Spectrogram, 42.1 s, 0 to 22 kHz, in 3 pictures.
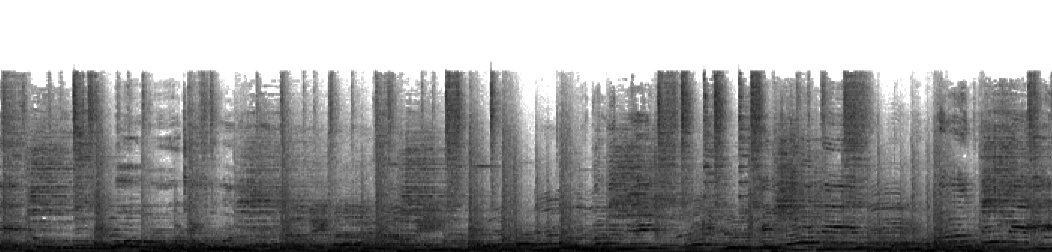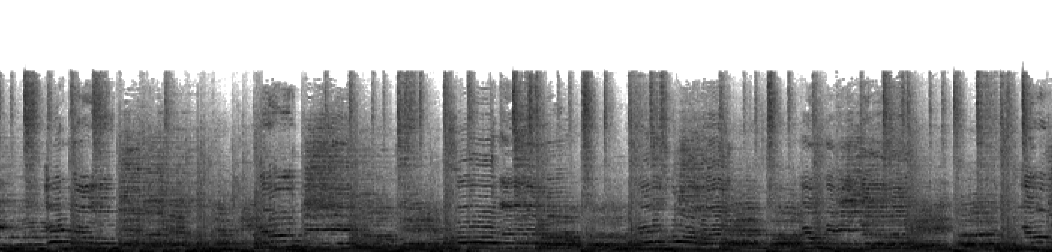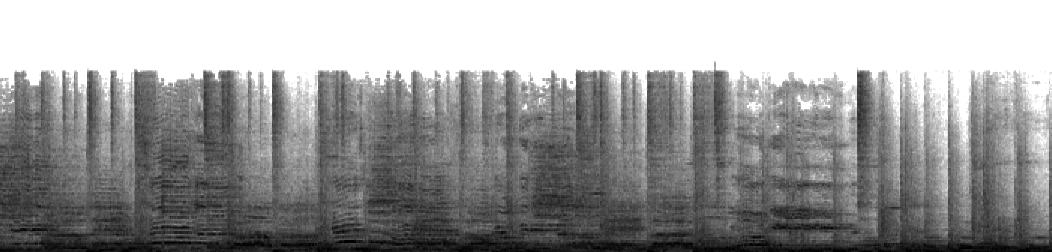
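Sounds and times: drum kit: 0.0 - 42.0
gospel choir singing: 0.0 - 42.0.

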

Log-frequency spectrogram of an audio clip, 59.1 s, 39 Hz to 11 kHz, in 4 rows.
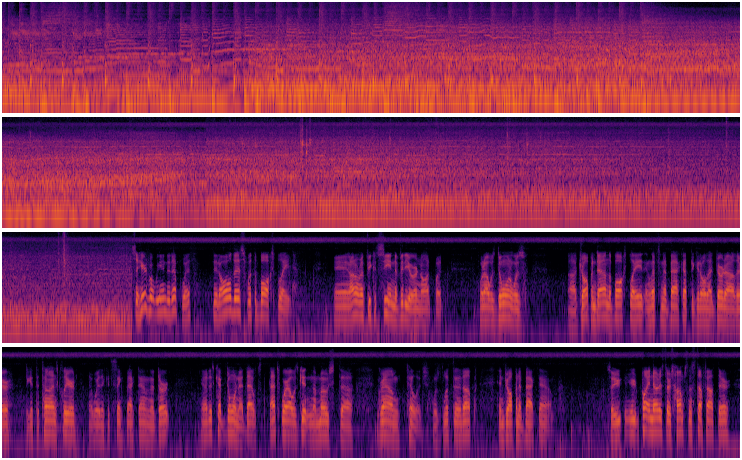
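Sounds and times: background music with a beat: 0.0 - 13.9
tractor diesel engine running: 0.0 - 32.9.

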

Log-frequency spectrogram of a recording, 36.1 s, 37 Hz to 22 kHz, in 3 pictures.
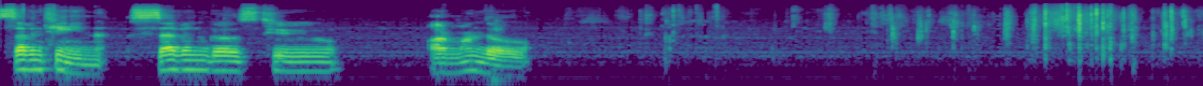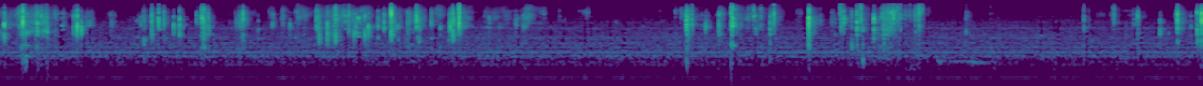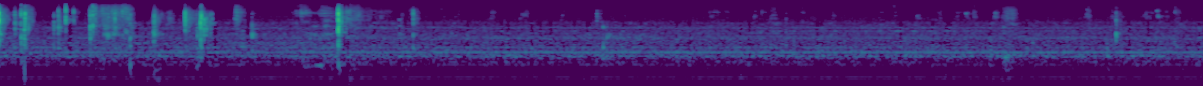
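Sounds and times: plastic sleeves crinkling: 5.9 - 17.6, 18.8 - 21.4, 22.8 - 28.3.

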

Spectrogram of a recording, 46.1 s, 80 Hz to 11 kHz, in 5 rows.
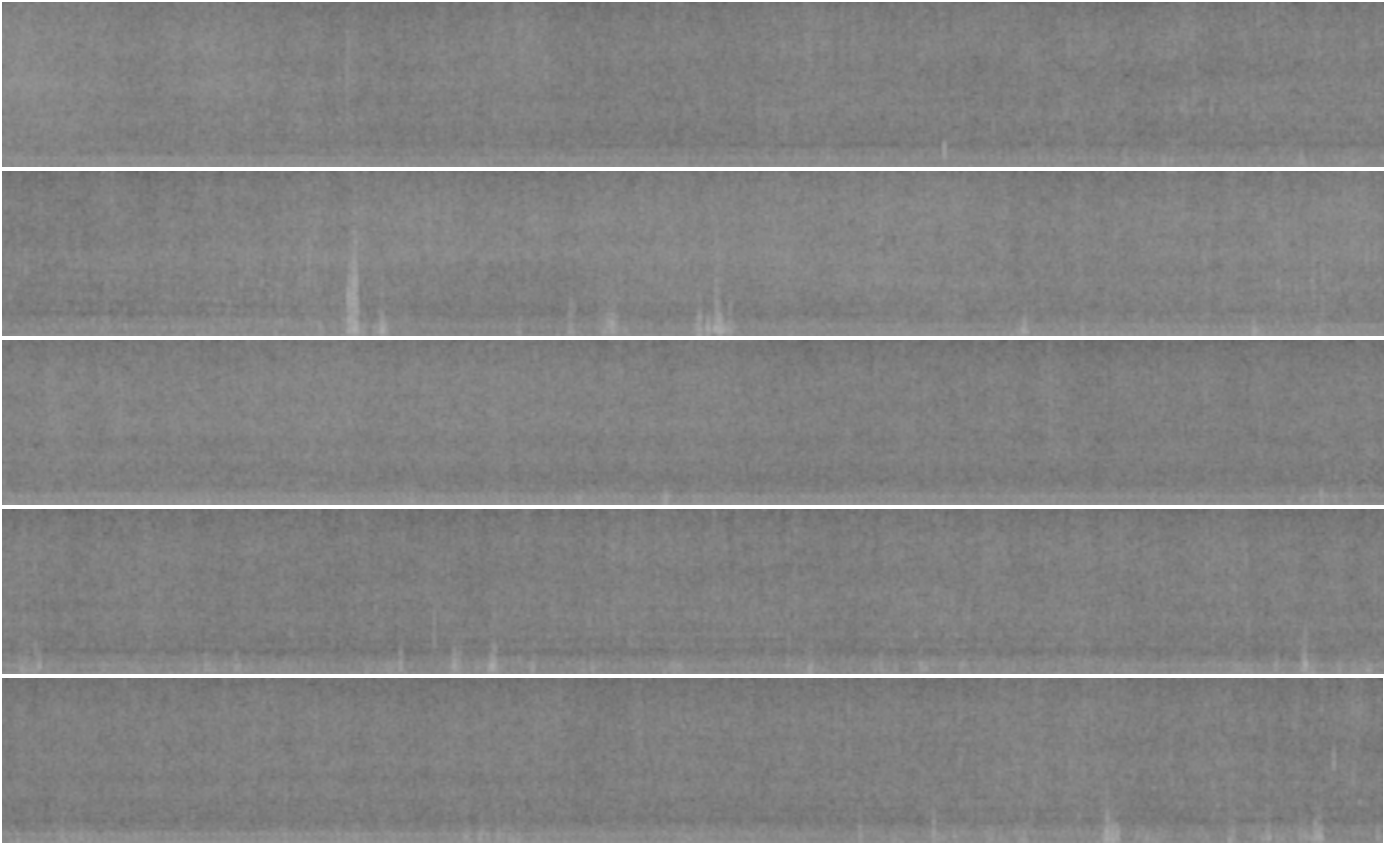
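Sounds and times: motorboat engine running: 0.0 - 46.0
rushing wake water: 0.0 - 46.0
wind on microphone: 10.7 - 18.1, 28.9 - 34.4, 42.5 - 46.0.

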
